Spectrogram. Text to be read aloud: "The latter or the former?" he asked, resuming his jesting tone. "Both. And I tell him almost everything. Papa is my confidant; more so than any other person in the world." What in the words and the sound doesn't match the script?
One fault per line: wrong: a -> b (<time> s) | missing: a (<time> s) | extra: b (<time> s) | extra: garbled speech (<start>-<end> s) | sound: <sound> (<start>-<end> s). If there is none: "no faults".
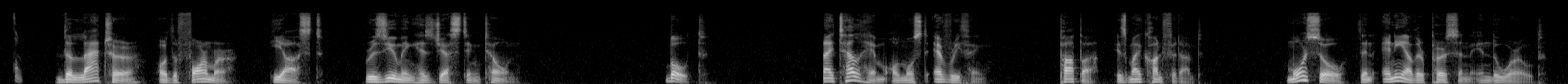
sound: chirp (0.1-0.2 s)
missing: And (7.1 s)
